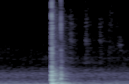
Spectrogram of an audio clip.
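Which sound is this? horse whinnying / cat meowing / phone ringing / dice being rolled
dice being rolled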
